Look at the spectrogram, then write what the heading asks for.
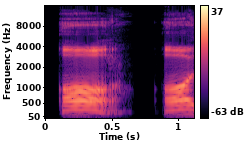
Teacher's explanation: अ जो है ना ज़्यादा पीछे से बोला जाता है ना ज़्यादा आगे से बोला जाता है, इसलिए इसको मध्य स्वर कहते हैं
